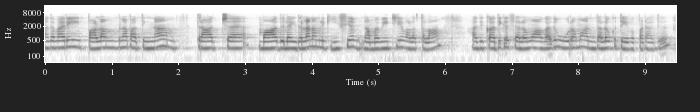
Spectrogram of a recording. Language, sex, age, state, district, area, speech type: Tamil, female, 18-30, Tamil Nadu, Erode, urban, spontaneous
